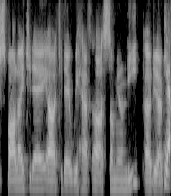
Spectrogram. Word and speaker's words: Seungmyoung: Today we have Seungmyoung Lee. Did I Yeah.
